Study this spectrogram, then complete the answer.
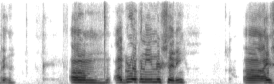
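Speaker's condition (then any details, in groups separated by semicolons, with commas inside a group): Cerebral palsy; wheelchair user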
